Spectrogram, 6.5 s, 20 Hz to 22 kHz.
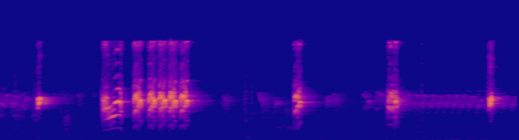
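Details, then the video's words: Orange-headed thrush singing nyecret nembak for training a group of birds: one high chip, then a fast rattling series of about seven shrill notes, followed by isolated piercing chips every second or so. "SogokOntong Gacor Nyecrett N3mbak l Untuk Melatih Mental Ombyokan"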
